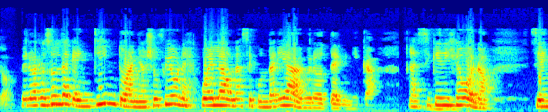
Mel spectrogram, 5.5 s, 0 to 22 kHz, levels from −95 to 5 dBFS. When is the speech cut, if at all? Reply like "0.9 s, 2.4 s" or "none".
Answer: 4.0 s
